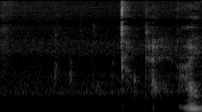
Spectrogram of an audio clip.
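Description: Near silence, then a single small click a little over a second in and soft breathy mouth sounds running into a woman saying "Okay" at the end.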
